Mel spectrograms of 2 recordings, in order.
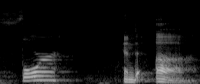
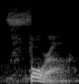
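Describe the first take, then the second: First: "for" and "a" each said alone, with a pause; words kept apart. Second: "For a" linked as "fora"; words joined. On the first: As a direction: separate "for" from "a" clearly. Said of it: "Put for and a together". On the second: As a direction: run "For a" together as one word. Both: Shown as a demonstration.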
